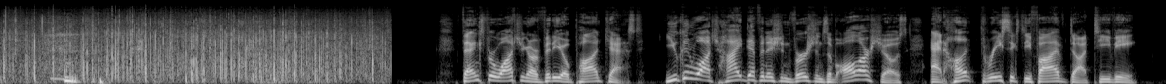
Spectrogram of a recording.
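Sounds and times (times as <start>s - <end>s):
steady rain pattering on a surface: 0.0s - 4.0s
speech: 4.6s - 11.4s.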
